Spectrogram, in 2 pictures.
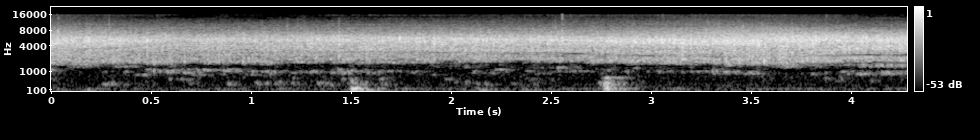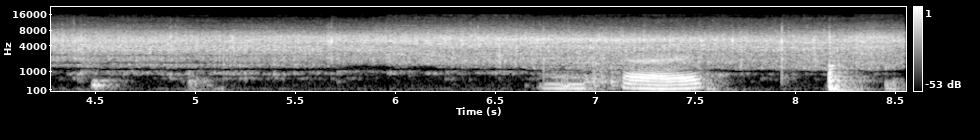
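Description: Jackfruit pieces stirred in a frying pan, with a continuous sizzle and scattered spatula scrapes and taps, then a brief burst of bubbling or running water near the end; a voice speaks a single short word.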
